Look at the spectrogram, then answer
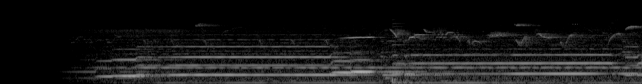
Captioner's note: gentle melodious music; birds chirping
